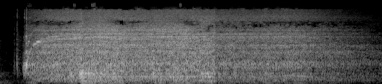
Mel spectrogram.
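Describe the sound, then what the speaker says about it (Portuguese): An electric stand mixer beats a pineapple and coconut cake mixture with a loud, steady whirring drone that runs without pause, no voices over it. "para a gente poder bater essa mistura aqui na batedeira"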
